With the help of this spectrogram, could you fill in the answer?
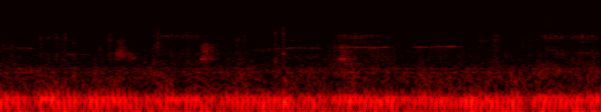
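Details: Yupi, a gray shorthaired Persian Chinchilla mother cat, caring for her kittens born in an early-September typhoon, purrs in a deep, evenly pulsing rumble, with brief thin high chirps over the top.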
